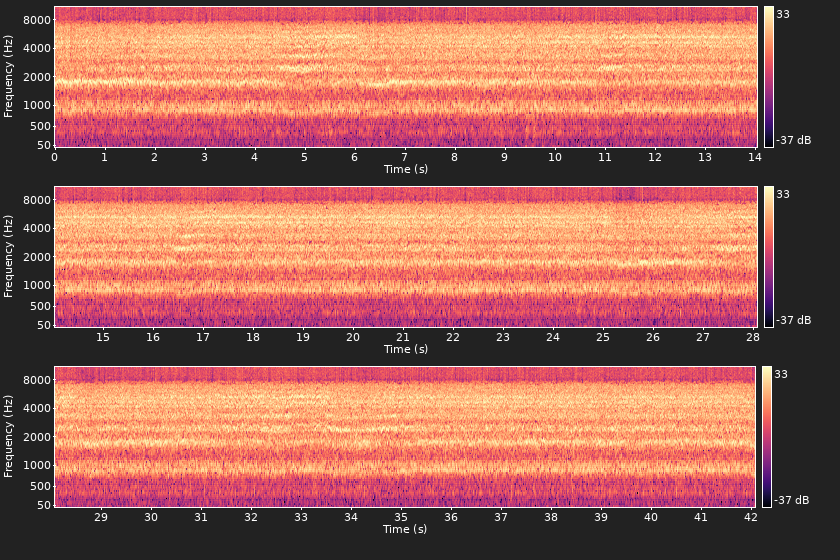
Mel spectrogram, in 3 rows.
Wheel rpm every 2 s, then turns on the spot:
230, 230, 220, 230, 230, 230, 230, 230, 230, 240, 230, 230, 230, 230, 230, 230, 220, 220, 230, 230, 230.
none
